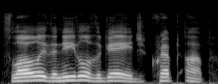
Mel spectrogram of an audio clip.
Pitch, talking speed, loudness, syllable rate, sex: 160 Hz, 220 wpm, -16 LUFS, 5.6 syllables/s, male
